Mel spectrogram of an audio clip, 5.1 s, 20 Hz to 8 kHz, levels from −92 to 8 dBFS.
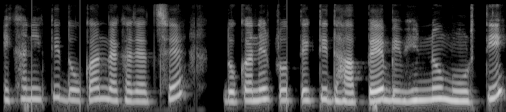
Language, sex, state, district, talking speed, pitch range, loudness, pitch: Bengali, female, West Bengal, Jhargram, 120 wpm, 225-265 Hz, -21 LUFS, 240 Hz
